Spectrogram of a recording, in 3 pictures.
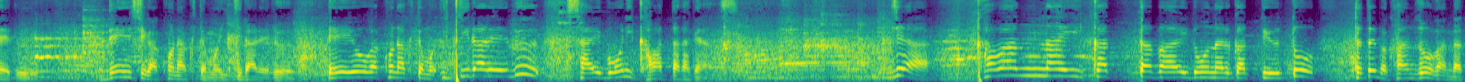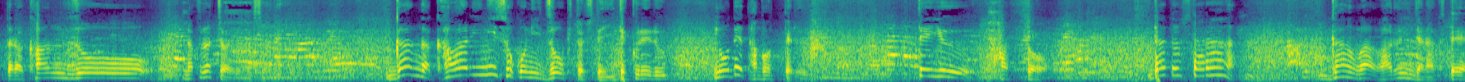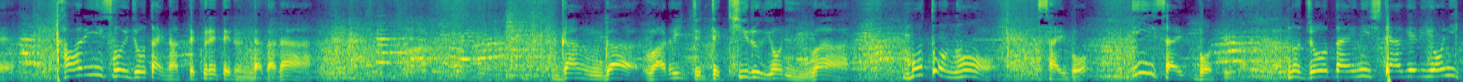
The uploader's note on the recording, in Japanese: カルビ屋大福 柏の葉店にて収録。カルビ屋大福 柏の葉店にて収録。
